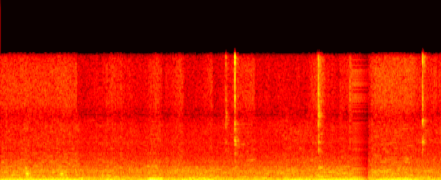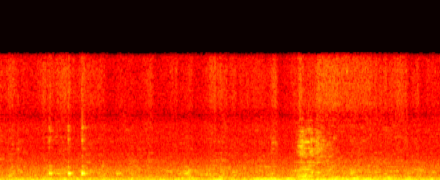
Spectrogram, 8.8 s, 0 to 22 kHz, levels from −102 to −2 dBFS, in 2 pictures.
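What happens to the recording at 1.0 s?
From about 0.99 to 1.02 s the speech briefly turns into a short, noisy smear for roughly 30 ms, losing its clear tonal shape. This is lost LE Audio frames: the Bluetooth link dropped a short stretch of data, a gap that fits three 10 ms frames. The LC3 decoder covered the hole by repeating the last good spectrum with randomised signs, which keeps the level up but scrambles the detail into noise.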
